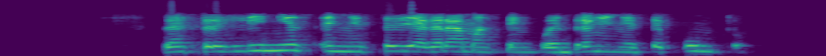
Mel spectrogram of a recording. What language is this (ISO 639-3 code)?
spa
